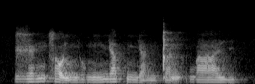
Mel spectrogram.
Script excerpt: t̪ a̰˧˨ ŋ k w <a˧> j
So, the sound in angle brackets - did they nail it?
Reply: yes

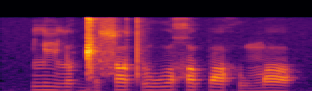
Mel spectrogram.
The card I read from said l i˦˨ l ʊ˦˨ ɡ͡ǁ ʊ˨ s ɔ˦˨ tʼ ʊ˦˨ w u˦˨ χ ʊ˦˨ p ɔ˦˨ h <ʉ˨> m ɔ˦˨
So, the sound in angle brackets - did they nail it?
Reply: no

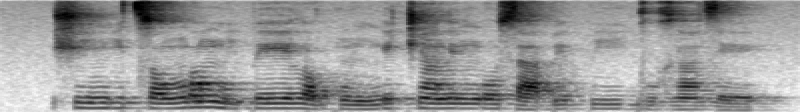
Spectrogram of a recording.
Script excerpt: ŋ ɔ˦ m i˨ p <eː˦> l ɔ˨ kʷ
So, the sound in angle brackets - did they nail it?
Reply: yes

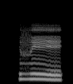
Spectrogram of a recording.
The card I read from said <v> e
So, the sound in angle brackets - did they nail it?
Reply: yes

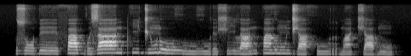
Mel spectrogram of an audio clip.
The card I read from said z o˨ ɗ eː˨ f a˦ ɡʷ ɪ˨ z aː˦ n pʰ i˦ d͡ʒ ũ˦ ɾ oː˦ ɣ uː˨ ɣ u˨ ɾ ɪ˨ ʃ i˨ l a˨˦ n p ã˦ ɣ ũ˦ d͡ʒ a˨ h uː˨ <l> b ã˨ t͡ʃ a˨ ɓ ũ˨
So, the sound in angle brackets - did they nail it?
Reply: no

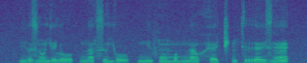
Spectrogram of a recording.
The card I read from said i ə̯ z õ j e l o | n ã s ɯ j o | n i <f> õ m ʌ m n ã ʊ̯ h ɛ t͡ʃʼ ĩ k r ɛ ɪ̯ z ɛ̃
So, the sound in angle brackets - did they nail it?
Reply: yes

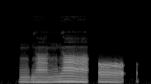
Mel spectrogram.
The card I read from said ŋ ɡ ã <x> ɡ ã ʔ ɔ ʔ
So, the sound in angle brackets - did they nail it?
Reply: no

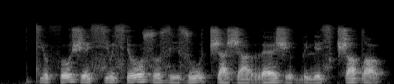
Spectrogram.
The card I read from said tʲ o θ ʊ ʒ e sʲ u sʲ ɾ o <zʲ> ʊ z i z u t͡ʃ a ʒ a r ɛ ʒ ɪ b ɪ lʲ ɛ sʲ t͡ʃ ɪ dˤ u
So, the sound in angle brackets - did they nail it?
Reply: no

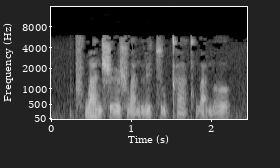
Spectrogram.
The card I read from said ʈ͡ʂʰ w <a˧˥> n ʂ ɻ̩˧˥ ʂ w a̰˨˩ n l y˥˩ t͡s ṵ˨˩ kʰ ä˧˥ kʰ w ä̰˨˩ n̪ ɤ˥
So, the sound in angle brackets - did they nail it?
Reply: no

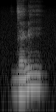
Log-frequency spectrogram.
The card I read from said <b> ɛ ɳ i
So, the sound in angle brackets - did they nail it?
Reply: no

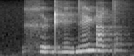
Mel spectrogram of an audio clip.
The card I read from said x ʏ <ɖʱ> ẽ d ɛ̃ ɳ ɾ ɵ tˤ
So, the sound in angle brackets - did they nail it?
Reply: yes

